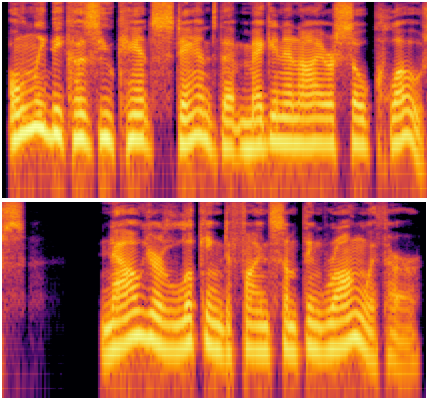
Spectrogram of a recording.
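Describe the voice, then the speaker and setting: A man plays a defensive young girl in an audiobook. Her delivery is sullen and accusatory, pitched above the narration, in a close, dry recording. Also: expressive, normal speed, no echo, lightly acted. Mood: angry. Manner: curt, accusatory. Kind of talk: audiobook character dialogue.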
